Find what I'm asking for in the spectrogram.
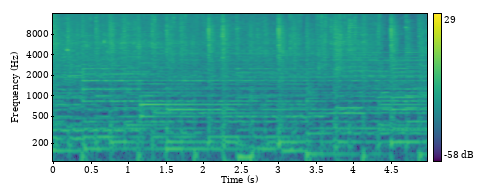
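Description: Vermicelli and vegetable pancake batter frying in ghee on a hot pan, a steady dense crackling sizzle like rain, close and continuous throughout with no talking.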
